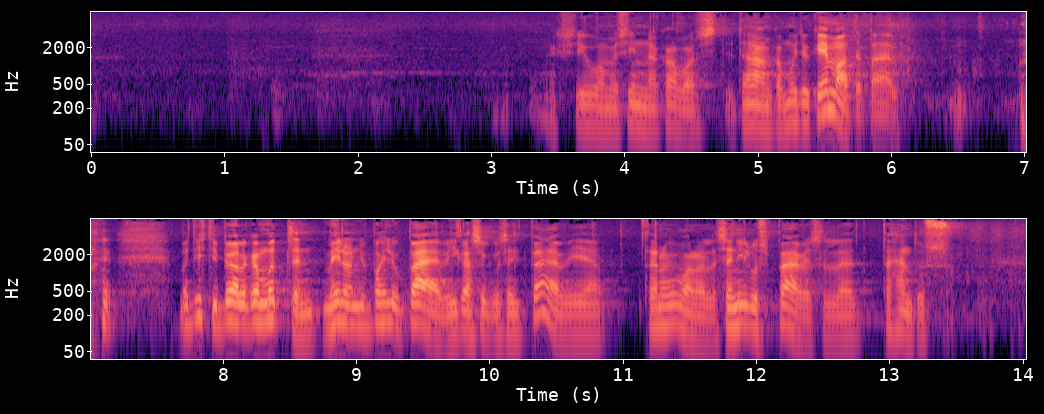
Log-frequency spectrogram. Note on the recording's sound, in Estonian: Audio salvestus koosolekult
